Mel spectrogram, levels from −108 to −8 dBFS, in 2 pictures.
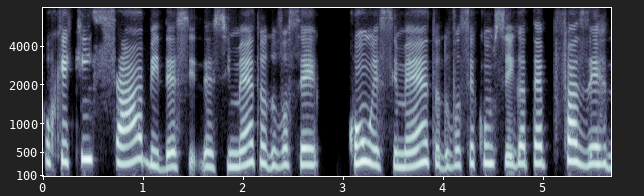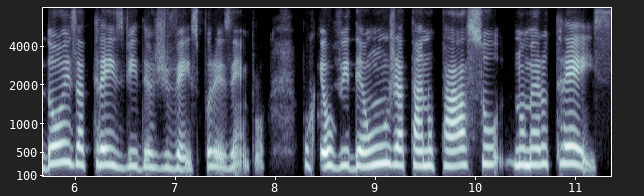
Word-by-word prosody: porque 335 0 -2
quem 375 +4 +3
sabe, 310 -4 0
desse 235 +2 -3
desse 245 0 -5
método 280 +1 -1
você 285 +1 -1 0.3
com 320 +1 +4
esse 255 -2 -5
método, 270 +2 -1
você 275 +3 -5
consiga 305 0 -2
até 305 0 0
fazer 295 -4 +1
2 305 +5 +1
a 290 - +2
3 280 -3 0
vídeos 250 -1 -4
de 230 +1 -9
vez, 225 -2 -4
por 250 - -4
exemplo, 235 -1 -7 0.3
porque 255 -2 +1
o 255 - +7
vídeo 260 0 +1
1 295 +3 +4
já 290 -2 +3
está 275 -1 0
no 265 0 +1
passo 280 +4 0 0.2
número 280 +1 +2
3, 305 -1 +1
280 Hz, 170 wpm, -23 LUFS, 255-305 Hz, 0.3 s, o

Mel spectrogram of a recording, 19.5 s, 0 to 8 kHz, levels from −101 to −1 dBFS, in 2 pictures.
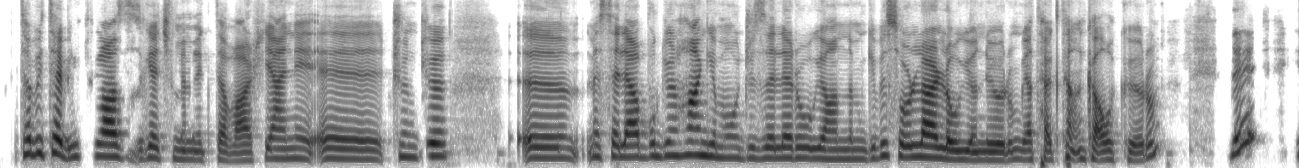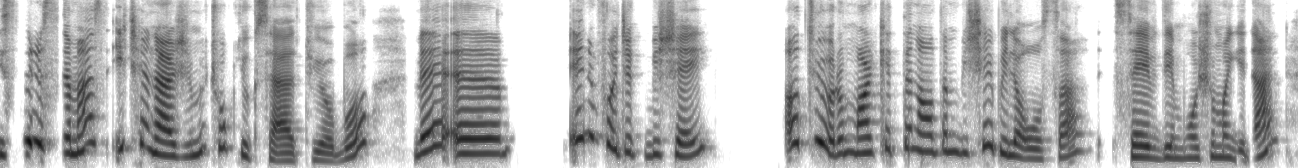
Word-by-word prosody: Tabii 260 +1 +2
tabii, 255 -8 +5
hiç 215 +2 -9
vazgeçmemek 175 -7 +2
de 150 -3 -1
var. 145 +1 +1
Yani, 180 0 0
eee, 170 -2 -1
çünkü, 215 +2 0 0.6
eee, 190 0 +1 0.2
mesela 205 0 +2
bugün 220 +1 -1
hangi 230 -1 +4
mucizelere 185 0 -2
uyandım 170 -2 -1
gibi 185 +6 -2
sorularla 205 -5 +6
uyanıyorum, 150 0 +1
yataktan 160 +1 -1
kalkıyorum. 155 -4 0 0.6
Ve - - +4 0.4
ister 475 - +3
istemez 380 - +1
iç 365 +5 -4
enerjimi 240 - +3
çok 365 -2 -7
yükseltiyor 140 - -3
bu 455 +2 -2 0.3
ve, 280 - +4
eee, 265 -6 +3 0.5
en - - +1
ufacık 295 - -3
bir 245 - -5
şey, 235 - -2 0.5
atıyorum, 445 - +1
marketten 325 +6 0
aldığım 300 -1 -1
bir 275 - -6
şey 395 +8 -2
bile 245 -5 0
olsa 185 - -5 0.2
sevdiğim, 195 -2 -2
hoşuma 200 +1 -5
giden, 185 - -3
210 Hz, 135 wpm, -23 LUFS, 175-270 Hz, 0.6 s, sorularla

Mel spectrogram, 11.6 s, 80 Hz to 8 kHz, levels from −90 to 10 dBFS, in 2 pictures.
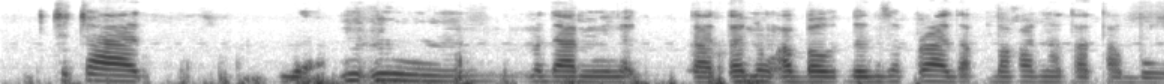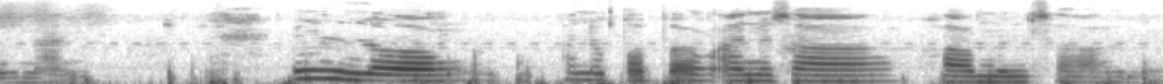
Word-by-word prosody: nag-cha-chat. 200 -4 +3 1.0
Mm, 220 -4 +2 0.4
madaming 180 -1 +3
nagtatanong 185 +2 +1
about 180 0 +4
dun 180 0 +3
sa - - -3
product 190 -2 +2
baka 180 +1 -3
natatabunan. 160 -2 -7 1.1
Yun 280 -2 +1
lang, 205 -2 +5 0.7
ano 240 0 -6
pa 115 - -1
bang 110 -1 -1
ano 210 0 -1
sa 205 - 0 0.7
hamon 185 -1 -1
sa - - -9 0.2
ano, - - -13
185 Hz, 105 wpm, -23 LUFS, 180-210 Hz, 1.1 s, lang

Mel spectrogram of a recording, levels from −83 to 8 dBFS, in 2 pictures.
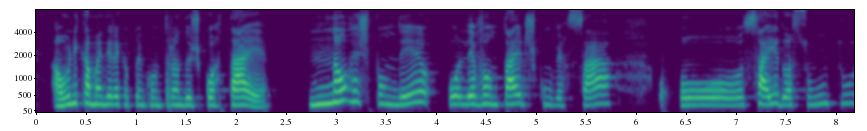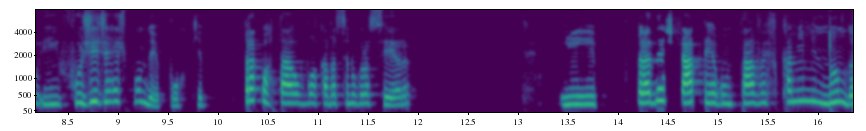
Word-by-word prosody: A 195 - +5
única 265 +4 +5
maneira 240 0 +2
que 225 - -8
eu - - -9
estou 230 +1 -7
encontrando 215 +1 -2
de 215 - -11
cortar 220 -1 +5
é: 160 -1 -3 0.4
não 260 +9 +6
responder, 260 -1 -1 0.2
ou 240 +1 +3
levantar 240 +1 +4
e - - -2
desconversar, 225 +2 -2 0.7
ou 215 0 0
sair 235 +4 +4
do 225 - 0
assunto 255 +5 -8
e 240 0 -8
fugir 285 +6 -3
de 310 - -6
responder, 315 - -8
porque 200 +2 -15 0.4
pra 340 +1 +2
cortar 280 -4 -1
eu 270 0 -3
vou 270 +1 -7
acabar 260 0 -5
sendo 265 0 -10
grosseira. 255 -3 -7 1.5
E 240 +1 -4 0.4
pra 285 0 +3
deixar 300 -3 +3
perguntar 270 -1 -2
vai 280 +1 -10
ficar 315 +3 -7
me 335 +1 -4
minando 295 -4 -2
245 Hz, 145 wpm, -23 LUFS, 220-275 Hz, 1.5 s, não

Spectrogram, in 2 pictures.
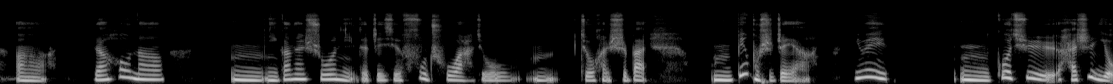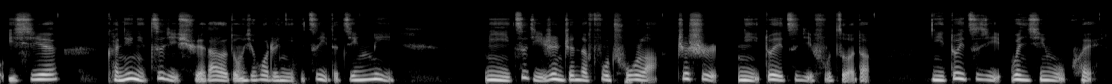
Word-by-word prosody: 呃， 175 -2 -1 0.4
然 215 -1 +2
后 325 +7 -2
呢， 225 -4 +3 0.7
嗯， 200 -4 +3
你 190 -1 +1
刚 220 +4 0
才 240 0 +4
说 230 -1 +1
你 205 -4 +1
的 - - -5
这 95 - -3
些 95 0 -3
付 255 - -4
出 205 0 -4
啊 185 -3 -2
就 90 - -5
嗯， 190 -5 -4 0.2
就 185 -2 -2
很 190 - -4
失 - - -4
败， - - -1 0.6
嗯， 200 -3 +4
并 - - +1
不 230 - +3
是 185 - -3
这 175 0 +1
样， - - -5 0.4
因 295 - +2
为， 310 -7 +2 0.7
嗯， 200 -4 +4
过 305 +6 +3
去 265 -5 +1
还 210 -2 -1
是 335 +8 0
有 195 -8 +3
一 95 - 0
些 230 - +3 0.5
肯 195 - +1
定 255 +5 +8
你 220 - +5
自 275 +9 -2
己 190 -7 -2
学 - - -2
到 200 - +1
的 180 - +2
东 - - +1
西， 195 - -2
或 210 +1 0
者 180 - 0
你 180 -2 -1
自 235 - -4
己 215 - +1
的 - - -6
经 205 +3 +2
历， 220 -5 +2 0.9
你 200 -4 +5
自 310 - -3
己 190 - -3
认 235 0 +5
真 210 +1 +1
地 190 - +1
付 205 +3 -3
出 215 +3 -1
了， 195 -3 -1 0.2
这 260 - 0
是 230 -5 -2 0.2
你 195 -3 +4
对 220 -3 +4
自 200 +2 -7
己 190 - -5
负 - - -8
责 - - -4
的， - - -5 0.6
你 205 -3 +5
对 265 +7 +2
自 235 0 -6
己 205 -3 -4
问 220 -2 +5
心 195 +1 +1
无 175 - -2
愧。 - - -5
210 Hz, 220 characters per minute, -22 LUFS, 190-230 Hz, 0.9 s, 定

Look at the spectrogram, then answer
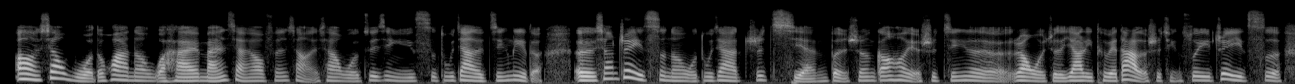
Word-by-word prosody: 啊， 245 -4 +8
像 265 +1 +3
我 155 -5 0
的 170 +4 -3
话 210 +2 +4
呢， 180 -2 -2
我 160 -2 -1
还 165 +2 +3
蛮 165 +2 +1
想 185 -5 -2
要 165 0 -2
分 180 +3 -9
享 180 -3 -6
一 - - -11
下 170 0 -3
我 145 -2 -5
最 185 +5 -4
近 190 -1 -7
一 160 0 -6
次 175 - -9
度 185 +2 -6
假 185 0 +4
的 165 - +1
经 180 +6 -5
历 190 -4 0
的。 - - -6 0.3
呃， 185 -1 +7
像 260 +7 -1
这 310 0 +3
一 225 - +4
次 205 +1 -4
呢， 170 -2 -2
我 150 -2 -4
度 180 +2 -6
假 175 -2 +1
之 195 +5 -6
前， 140 -3 -2
本 160 -5 -2
身 180 +1 -2
刚 195 +2 +2
好 200 -2 0
也 170 +1 -3
是 175 +2 -3
经 180 +3 -5
历 - - -2
了 155 -5 -2
让 180 -1 +4
我 150 -2 -1
觉 160 +2 -3
得 150 - 0
压 180 +1 +4
力 170 -1 -1
特 180 - -6
别 170 - +3
大 220 +3 +6
的 - - -1
事 170 - -5
情， 160 -1 -11
所 195 +4 -3
以 185 -1 0
这 240 +6 +1
一 185 - +1
次 170 -1 -5
180 Hz, 290 characters per minute, -23 LUFS, 160-190 Hz, 0.3 s, 啊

